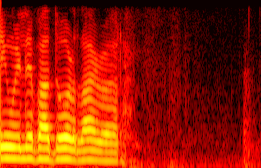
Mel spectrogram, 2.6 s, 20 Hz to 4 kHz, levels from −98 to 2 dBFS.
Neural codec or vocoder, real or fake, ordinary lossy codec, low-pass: none; real; none; 3.6 kHz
